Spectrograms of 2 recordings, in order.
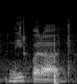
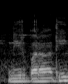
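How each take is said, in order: First: निरपराध ending cleanly on ध, with no vowel; निरपराध said firmly, closed on ध; correct form. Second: निरपराधी ending on a long ई; निरपराधी said with the final धी; wrong form. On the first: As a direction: demo the right निरपराध. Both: Shown as a demonstration. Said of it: "निरपराधी नहीं".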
